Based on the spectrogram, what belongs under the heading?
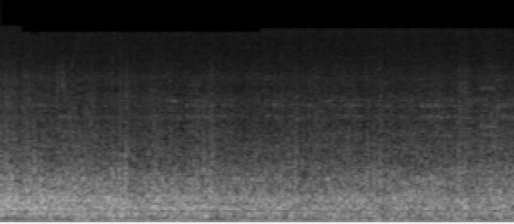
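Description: Passenger train under way: the steady rumble of the carriage running on the rails.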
